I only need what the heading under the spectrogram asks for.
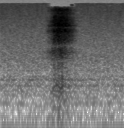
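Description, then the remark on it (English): A single short, breathy nasal sniffle after crying rises and fades in under half a second against a quiet background, with no talking. “Sorry for my sniffling. Happens when you cry.”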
